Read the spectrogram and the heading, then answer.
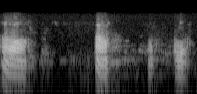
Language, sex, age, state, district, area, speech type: Assamese, male, 60+, Assam, Udalguri, rural, conversation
